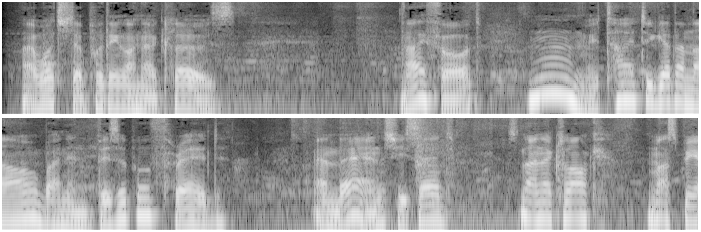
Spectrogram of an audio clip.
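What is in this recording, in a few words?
German English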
